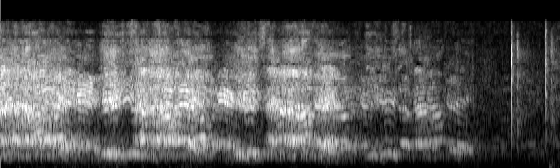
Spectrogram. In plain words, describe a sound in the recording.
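A crowd chants together outdoors.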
